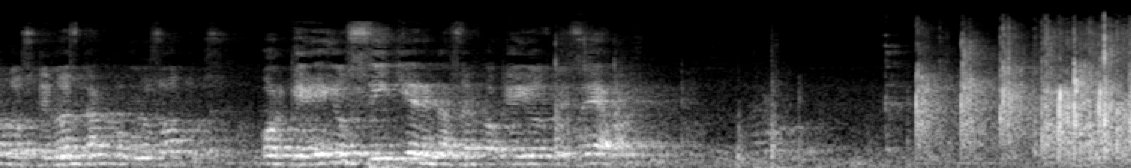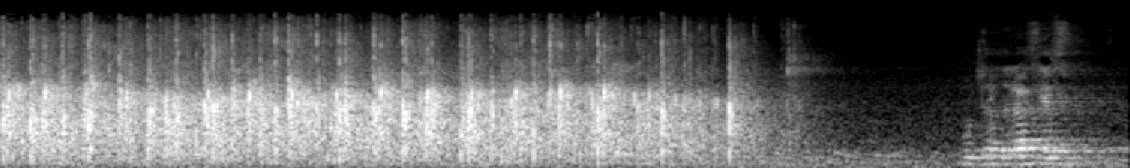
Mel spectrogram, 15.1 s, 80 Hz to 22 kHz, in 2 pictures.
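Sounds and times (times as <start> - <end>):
audience applauding: 5.9 - 13.1.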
